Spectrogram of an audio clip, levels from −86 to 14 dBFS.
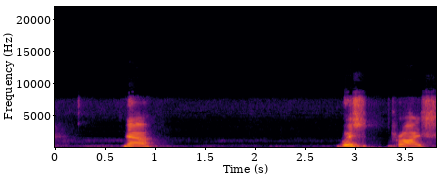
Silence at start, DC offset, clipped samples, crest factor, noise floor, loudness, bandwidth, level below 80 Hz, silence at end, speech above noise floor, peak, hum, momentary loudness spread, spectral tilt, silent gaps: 0.7 s; under 0.1%; under 0.1%; 22 dB; -63 dBFS; -18 LUFS; 9.2 kHz; -52 dBFS; 0 s; 46 dB; 0 dBFS; none; 12 LU; -3.5 dB/octave; none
